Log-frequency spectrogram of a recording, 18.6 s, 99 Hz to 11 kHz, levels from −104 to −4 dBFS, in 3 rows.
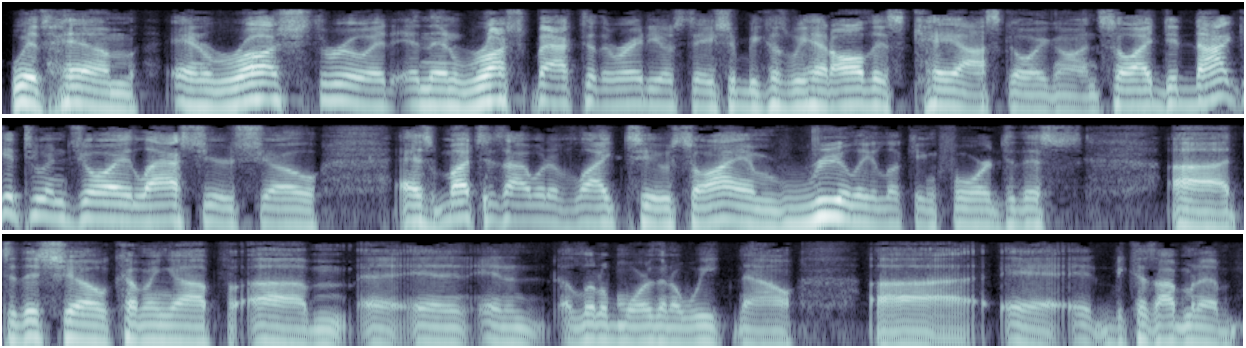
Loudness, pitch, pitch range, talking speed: -24 LUFS, 135 Hz, 115-145 Hz, 225 wpm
